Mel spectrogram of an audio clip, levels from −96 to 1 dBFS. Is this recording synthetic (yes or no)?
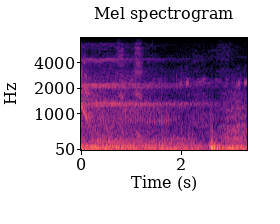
no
